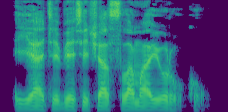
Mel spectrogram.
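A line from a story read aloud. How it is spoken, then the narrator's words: Completely calm, emotionless. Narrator (Russian): совершенно спокойно, без каких-либо эмоций, сообщил ирландцу Фреда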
